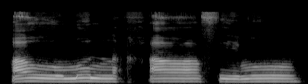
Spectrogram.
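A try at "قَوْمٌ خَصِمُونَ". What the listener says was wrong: Oh pendek. Khoswimun.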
